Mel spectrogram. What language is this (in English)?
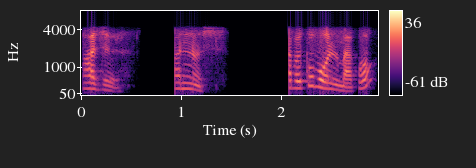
Nepali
